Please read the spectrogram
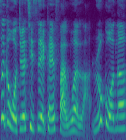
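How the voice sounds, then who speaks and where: Her voice is high-pitched and swings very widely in pitch. Noticeable background noise sits behind the woman. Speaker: podcast host. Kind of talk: casual solo podcast talk.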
